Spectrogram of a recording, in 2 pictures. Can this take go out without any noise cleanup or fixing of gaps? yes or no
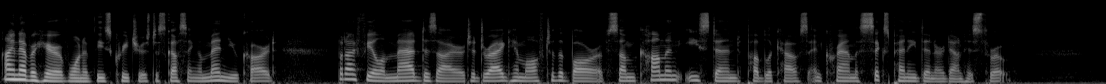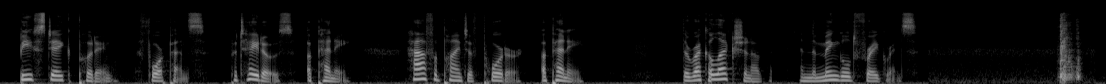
no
